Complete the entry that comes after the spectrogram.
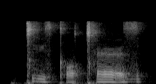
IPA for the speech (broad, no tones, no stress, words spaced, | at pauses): ǀizkʼɔ ǀʰɛz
